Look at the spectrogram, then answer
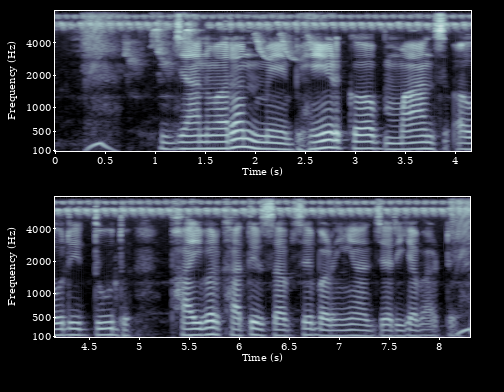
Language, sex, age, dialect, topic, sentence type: Bhojpuri, male, 51-55, Northern, agriculture, statement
